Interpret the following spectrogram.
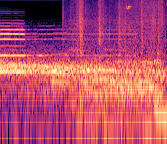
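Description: TV-drama background score: a held sustained note dies away, and about a second in a loud rushing whoosh with a low rumble swells up as a scene-transition sound effect.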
